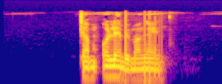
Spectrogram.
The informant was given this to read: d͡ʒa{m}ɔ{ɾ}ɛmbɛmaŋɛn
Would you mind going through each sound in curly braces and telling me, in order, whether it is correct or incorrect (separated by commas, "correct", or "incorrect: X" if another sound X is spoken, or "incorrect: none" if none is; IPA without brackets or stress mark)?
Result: correct, incorrect: l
